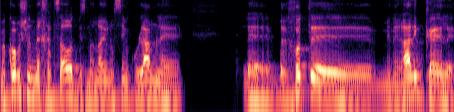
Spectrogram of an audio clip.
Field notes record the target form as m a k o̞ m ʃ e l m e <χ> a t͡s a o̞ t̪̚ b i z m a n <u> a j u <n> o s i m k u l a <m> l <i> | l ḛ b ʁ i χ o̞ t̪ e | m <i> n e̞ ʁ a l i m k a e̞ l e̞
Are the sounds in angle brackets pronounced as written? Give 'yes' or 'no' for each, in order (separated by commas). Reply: yes, no, yes, yes, no, yes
